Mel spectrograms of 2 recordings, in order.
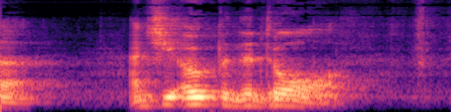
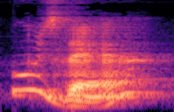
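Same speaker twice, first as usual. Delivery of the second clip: put-on high old mother voice; mother asking who knocks; mother's voice. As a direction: call through the door like a mother. Mother answers door.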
